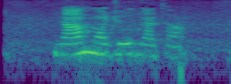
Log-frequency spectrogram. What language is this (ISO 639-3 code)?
urd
